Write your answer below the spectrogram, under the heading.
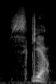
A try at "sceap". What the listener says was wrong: It's actually pronounced sheep. S and C in Old English makes a modern SH sound. Sheep. So, but sheep.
